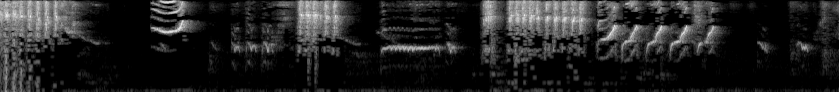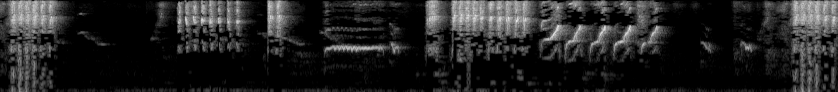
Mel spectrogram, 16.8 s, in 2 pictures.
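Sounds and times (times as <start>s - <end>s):
olive-winged bulbul singing: 0.0s - 16.7s.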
